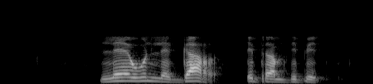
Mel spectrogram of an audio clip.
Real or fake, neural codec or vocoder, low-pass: real; none; 3.6 kHz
